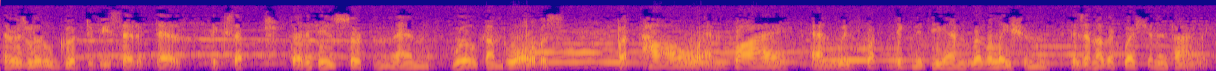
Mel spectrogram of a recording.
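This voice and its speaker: A man hosting a radio drama, delivering grave, deliberate scripted narration. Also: lowish voice, vocal fry. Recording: vintage radio recording, phone-like, music behind.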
